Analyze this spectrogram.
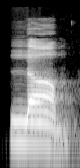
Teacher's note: تو ہماری زبان ثنایا علیا کے پیچھے سخت تالو کو ٹچ کرتی ہے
